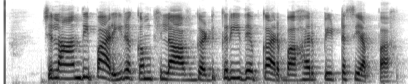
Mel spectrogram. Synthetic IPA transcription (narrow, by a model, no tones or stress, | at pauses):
t͡ʃəlaːnd̪iːpaːɾiːɾəkəmkʰɪlaːpʰɡəɖkəɾiːd̪eːkəɾbaːɦəɾpɪʈəsɪaːpːaː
